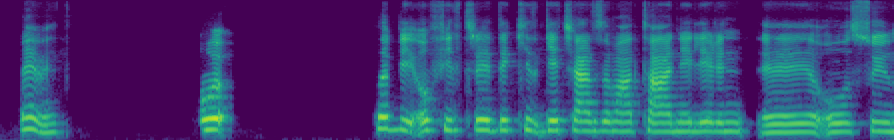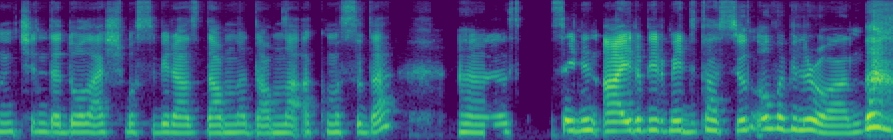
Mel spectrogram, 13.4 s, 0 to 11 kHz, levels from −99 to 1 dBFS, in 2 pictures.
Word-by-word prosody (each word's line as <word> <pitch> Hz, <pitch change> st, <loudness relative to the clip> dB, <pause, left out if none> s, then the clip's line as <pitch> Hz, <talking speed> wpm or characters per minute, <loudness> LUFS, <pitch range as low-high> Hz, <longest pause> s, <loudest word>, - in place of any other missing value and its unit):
Evet. 200 Hz, -8 st, -2 dB, 1.0 s
O -, -, +7 dB, 1.0 s
Tabii, 255 Hz, -5 st, +1 dB
o 235 Hz, -, +1 dB
filtredeki 240 Hz, -1 st, -2 dB
geçen 235 Hz, -1 st, +2 dB
zaman, 220 Hz, -1 st, -4 dB
tanelerin, 210 Hz, +1 st, -2 dB
eee, 195 Hz, +1 st, -1 dB
o 205 Hz, +3 st, -4 dB
suyun 205 Hz, +1 st, -4 dB
içinde 205 Hz, -2 st, -3 dB
dolaşması, 195 Hz, 0 st, -4 dB
biraz 185 Hz, -1 st, -2 dB
damla 185 Hz, +1 st, -3 dB
damla 180 Hz, +1 st, -4 dB
akması 195 Hz, -1 st, -7 dB
da, 315 Hz, -, -3 dB, 0.5 s
ııı, 190 Hz, -1 st, -1 dB, 0.5 s
senin 235 Hz, 0 st, +2 dB
ayrı 220 Hz, +3 st, +6 dB
bir 240 Hz, -2 st, 0 dB
meditasyonun 235 Hz, +3 st, 0 dB
olabilir 265 Hz, -2 st, +3 dB
o 195 Hz, -6 st, +5 dB
anda. 180 Hz, -, +5 dB
210 Hz, 115 wpm, -23 LUFS, 195-240 Hz, 1.0 s, O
